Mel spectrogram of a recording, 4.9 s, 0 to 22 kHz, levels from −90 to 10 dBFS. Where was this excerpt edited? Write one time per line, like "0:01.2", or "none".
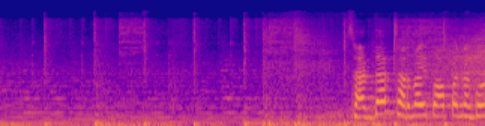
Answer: none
